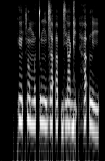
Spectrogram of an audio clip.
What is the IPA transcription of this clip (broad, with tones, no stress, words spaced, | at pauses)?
kẽ˧ t͡sɔ̃˥˧mə˧t̪u˧ŋ d͡za˦ʔa˨p̚ d͡zja˧ɡi˨ʔha˦ʔli˨˩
